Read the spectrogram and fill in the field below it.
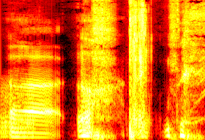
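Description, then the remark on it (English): A voice makes a string of fart noises with the mouth: a long buzzing low blat, then three shorter sputtering bursts, one noticeably hissier, with brief pauses between. “Fart noises, right?”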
